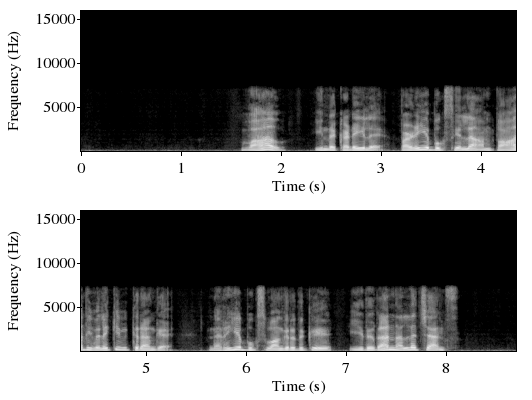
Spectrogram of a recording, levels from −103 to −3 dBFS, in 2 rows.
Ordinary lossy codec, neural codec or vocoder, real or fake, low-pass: none; codec, 16 kHz, 4 kbps, FreqCodec, larger model; fake; 7.2 kHz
